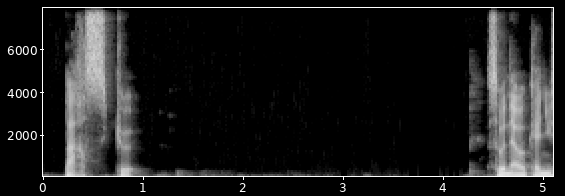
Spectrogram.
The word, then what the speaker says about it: parce que: Parce que. So you write it parce que, but in spoken French, you skip the middle E.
